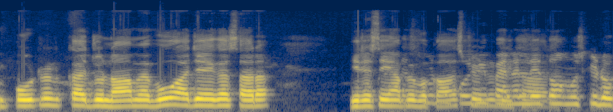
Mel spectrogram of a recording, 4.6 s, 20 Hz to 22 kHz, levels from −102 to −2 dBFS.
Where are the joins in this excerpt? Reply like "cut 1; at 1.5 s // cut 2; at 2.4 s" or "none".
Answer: cut 1; at 3.6 s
